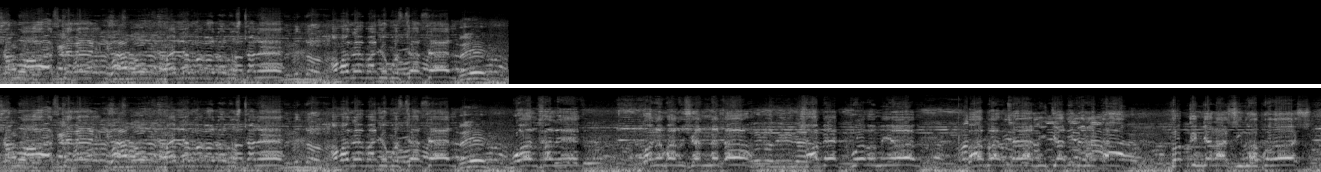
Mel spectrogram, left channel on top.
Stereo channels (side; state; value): left; drops out; at 5.1 s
